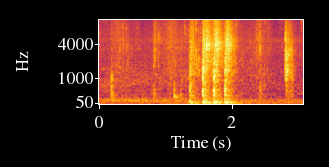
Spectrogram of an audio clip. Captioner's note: knocks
